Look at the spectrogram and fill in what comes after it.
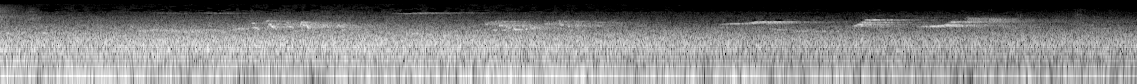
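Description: Faint outdoor ambience, a steady hiss, with a few short bird chirps scattered through the middle and latter part.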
